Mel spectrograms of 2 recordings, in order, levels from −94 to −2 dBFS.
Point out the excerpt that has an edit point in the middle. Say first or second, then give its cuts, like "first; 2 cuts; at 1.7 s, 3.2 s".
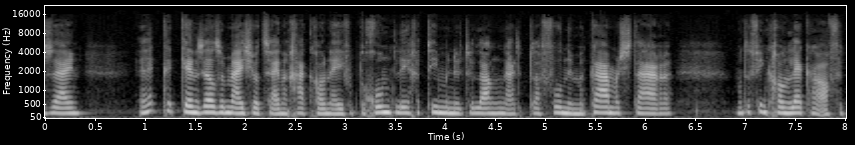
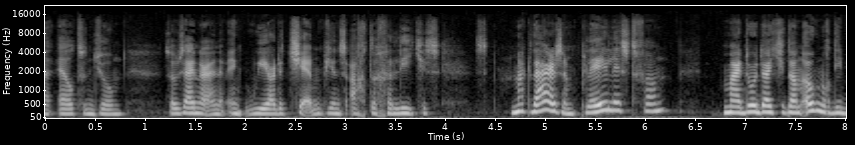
second; 2 cuts; at 2.0 s, 6.5 s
